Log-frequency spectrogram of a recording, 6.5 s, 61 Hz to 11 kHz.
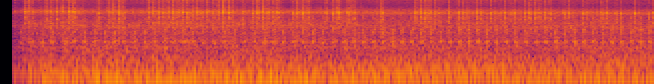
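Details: Mercruiser 140 marine engine at idle: steady high-pitched whine from the bellhousing at back of engine; persists with fan belt removed; owner suspects dragging starter or gimbal bearing, unconfirmed.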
